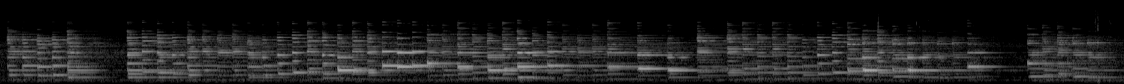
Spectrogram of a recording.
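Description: Composed two-voice musical invention played back in a bright, bell-like synthetic tone, a steady stream of plucked notes with a brief pause near the start and another near the end.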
